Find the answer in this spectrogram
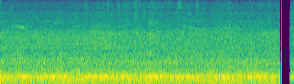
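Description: Train noise heard from inside an Indian Railways passenger coach: a steady rumble with a low hum that pulses on and off about once a second. It cuts off abruptly near the end.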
